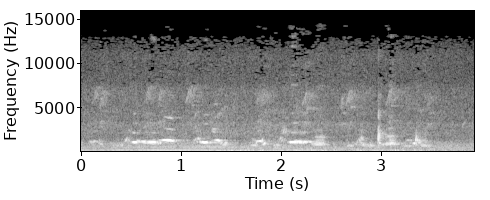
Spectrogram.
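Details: Regular male visitor on a back deck chatting to himself: a magpie pours out quick warbled and fluted notes in short groups, ending in softer, scratchier chatter, over a faint low hum.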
